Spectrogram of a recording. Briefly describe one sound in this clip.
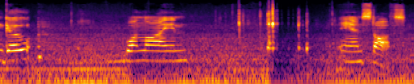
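A plastic cup clicks as it is handled.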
